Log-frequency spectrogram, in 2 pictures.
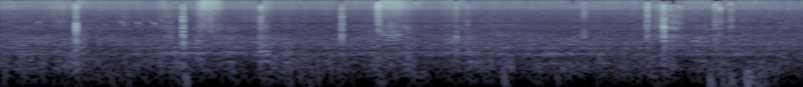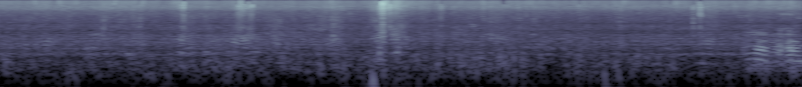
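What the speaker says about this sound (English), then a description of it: "Oh, there's a wasp. Get out of there." A wasp buzzes around honey-filled beehive frames in a Colorado backyard apiary, a faint insect drone with scattered close passes and clicks over steady outdoor background noise.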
